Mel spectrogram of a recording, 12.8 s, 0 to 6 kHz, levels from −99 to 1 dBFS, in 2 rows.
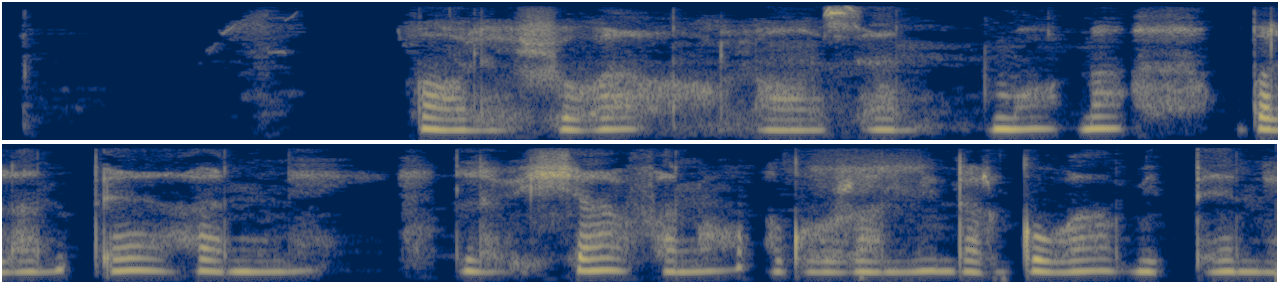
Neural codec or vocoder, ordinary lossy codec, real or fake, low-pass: none; MP3, 48 kbps; real; 5.4 kHz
